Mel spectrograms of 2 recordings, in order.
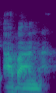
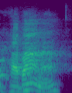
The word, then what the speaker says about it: Habana: spanish at age at the beginning we don't pronounce it so that's the reason why we said habana so la havana or havana in english so well it's the capital of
